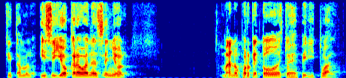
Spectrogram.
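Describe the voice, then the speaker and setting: A man's voice: mid-range voice, lively intonation, a little fast, darkish tone. A man giving an earnest, confessional podcast testimony, often repeating his phrases. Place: New Orleans.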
